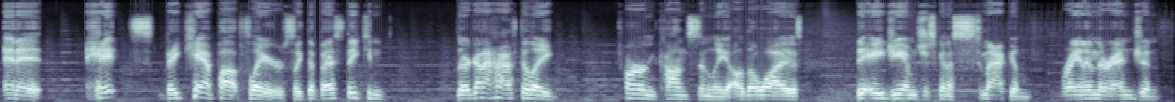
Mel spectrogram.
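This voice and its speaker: A man's voice: on the high side, measured pace, fairly bright tone, dry recording, soft background music. A young man casually commenting while playing a flight game, rambling and chatty with frequent restarts. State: hiccups. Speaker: gameplay streamer.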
